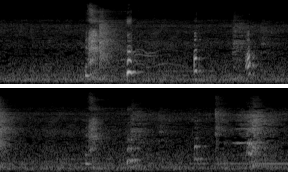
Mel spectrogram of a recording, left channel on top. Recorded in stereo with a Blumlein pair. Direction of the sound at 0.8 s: 70° left.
